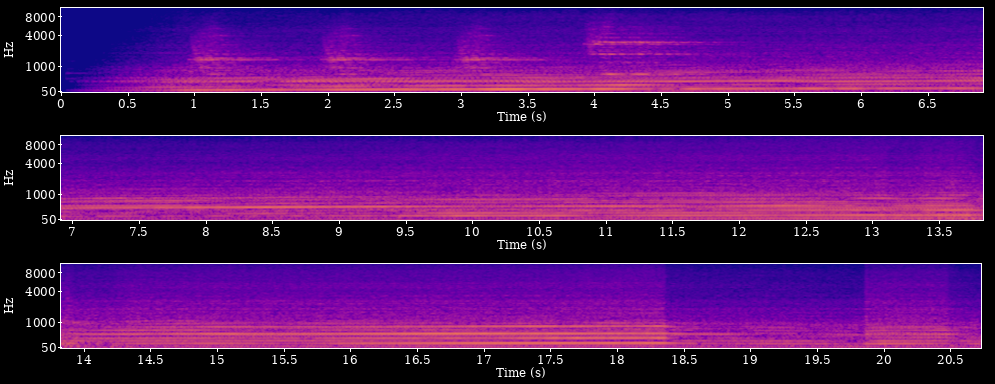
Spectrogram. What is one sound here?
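A car engine roars steadily, rising in pitch as it speeds up and dropping at each gear change.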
